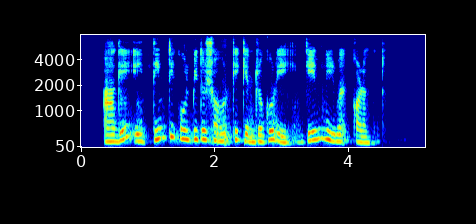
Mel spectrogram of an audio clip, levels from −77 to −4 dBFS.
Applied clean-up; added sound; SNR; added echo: neural mask model DeepFilterNet 3.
